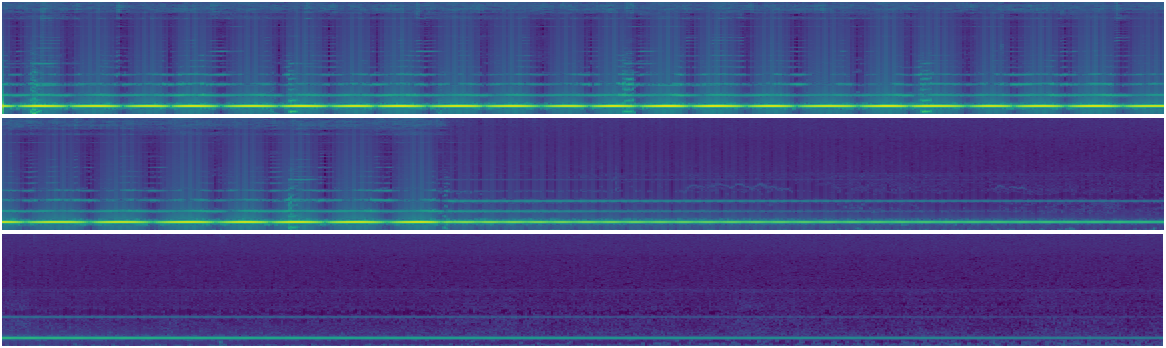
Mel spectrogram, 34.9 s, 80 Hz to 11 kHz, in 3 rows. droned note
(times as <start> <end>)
0.0 23.6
